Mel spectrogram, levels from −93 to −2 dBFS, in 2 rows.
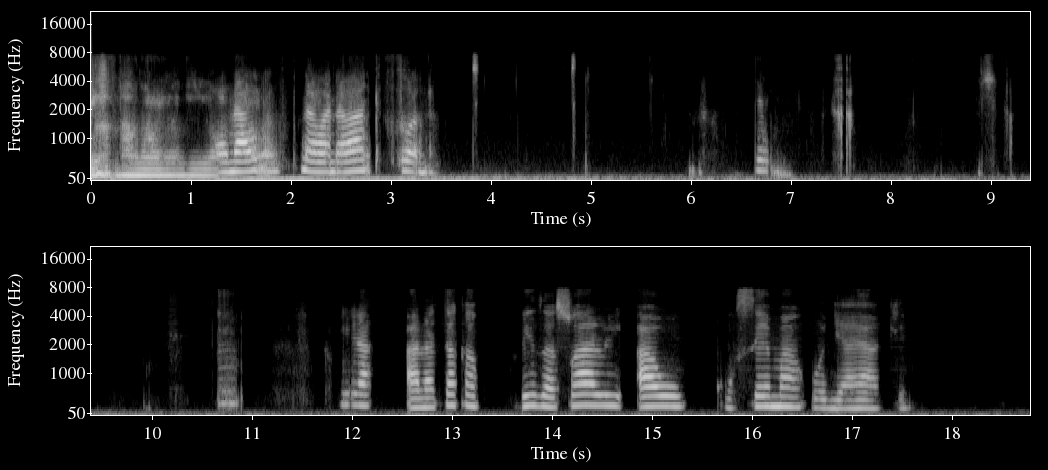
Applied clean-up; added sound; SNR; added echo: neural diffusion model UNIVERSE++.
